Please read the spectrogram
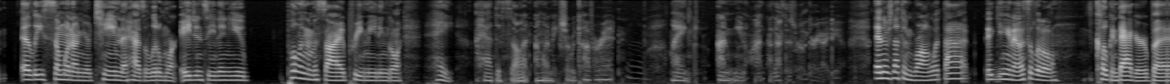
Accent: Seattle, Washington, United States; Battle Tactics for Your Sexist Workplace is a production of KUOW in my hometown of Seattle.

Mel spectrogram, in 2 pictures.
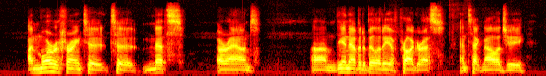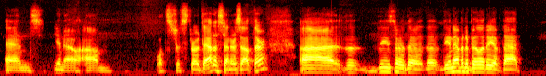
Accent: Utah, United States; I get kind of one of three reactions when I say I'm from Utah.

